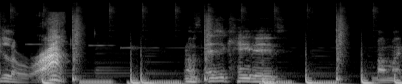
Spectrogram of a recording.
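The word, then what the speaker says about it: Laroi: It's not Lo. Lar. Kid Laor.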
